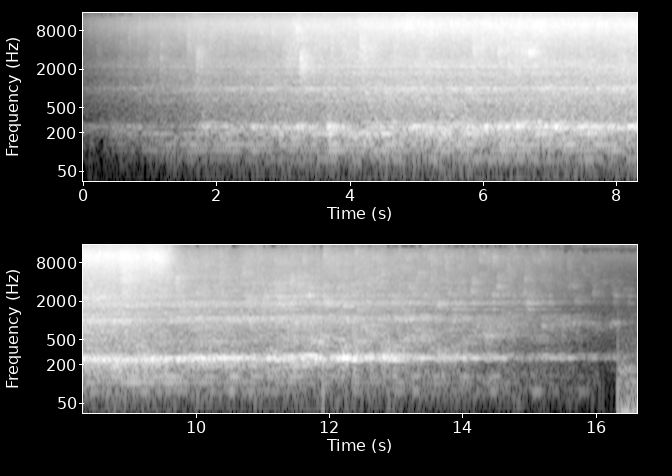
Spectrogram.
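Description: A shower runs in a love hotel in a steady, hissing spray, loud for the first several seconds before easing to a softer, quieter flow with a low pipe hum, ending in a brief knock.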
